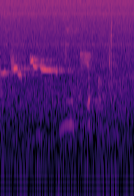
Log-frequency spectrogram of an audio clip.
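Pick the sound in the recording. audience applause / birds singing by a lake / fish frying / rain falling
birds singing by a lake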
